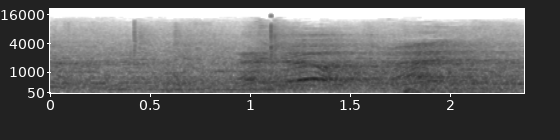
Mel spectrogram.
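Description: Reverberant background noise of a large sports hall, with a short voice rising and falling about a second in.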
